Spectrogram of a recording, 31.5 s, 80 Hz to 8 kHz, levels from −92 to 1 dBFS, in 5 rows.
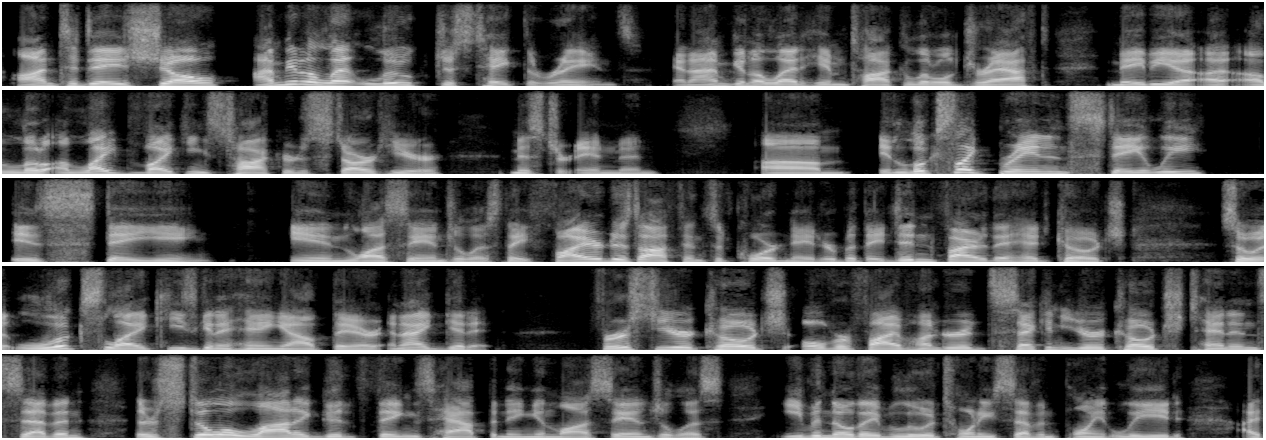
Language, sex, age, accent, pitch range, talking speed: English, male, 30-49, American, 115-155 Hz, 195 wpm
